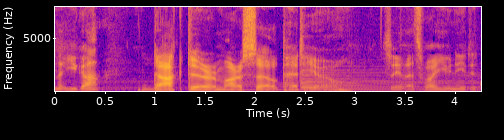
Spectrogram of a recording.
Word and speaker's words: Petiot: Because I listened to some guys talk about on it on YouTube, and they dropped the silent T at the end. So Marcel Petiot. I'm going to go Petiot on that.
